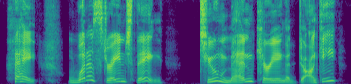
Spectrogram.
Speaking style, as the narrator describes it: They burst into laughter and said

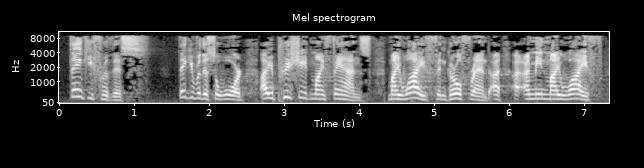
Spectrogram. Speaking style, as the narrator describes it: he suddenly blurted out

